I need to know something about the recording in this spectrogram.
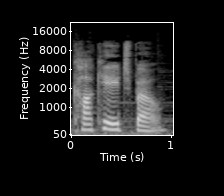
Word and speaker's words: Kakeibo: So, in 1904, she created something called Kikibo, pronounced kakeichibo, which means household financial ledger in Japanese.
